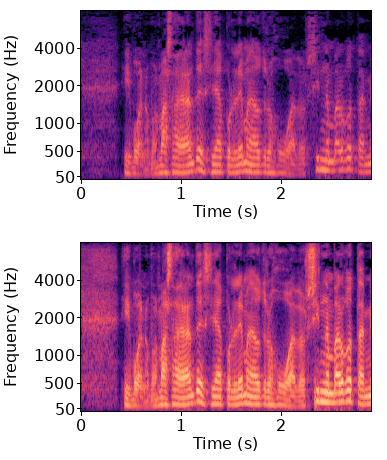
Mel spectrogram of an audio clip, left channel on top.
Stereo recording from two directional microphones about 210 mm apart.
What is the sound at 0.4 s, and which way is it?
Speech, 25° right (ahead or behind).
